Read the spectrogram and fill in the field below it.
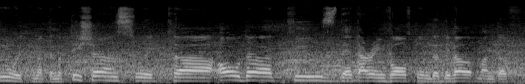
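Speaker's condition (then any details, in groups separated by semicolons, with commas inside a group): No condition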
